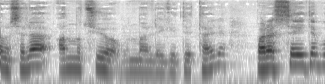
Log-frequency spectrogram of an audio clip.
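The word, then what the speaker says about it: Brassaï: Telaffuzunu bilmiyorum nasıl okunuyor. Brassai diye okunuyor.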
